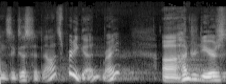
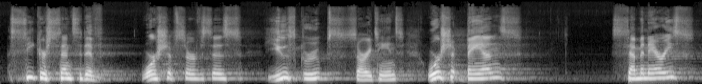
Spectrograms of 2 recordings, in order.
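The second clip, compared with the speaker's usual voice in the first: each item lifted higher, slowing on some; emphatic list; 6 semitones higher, slower than usual. Real, not acted. Preacher listing modern church comforts, pitched higher and emphatic.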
